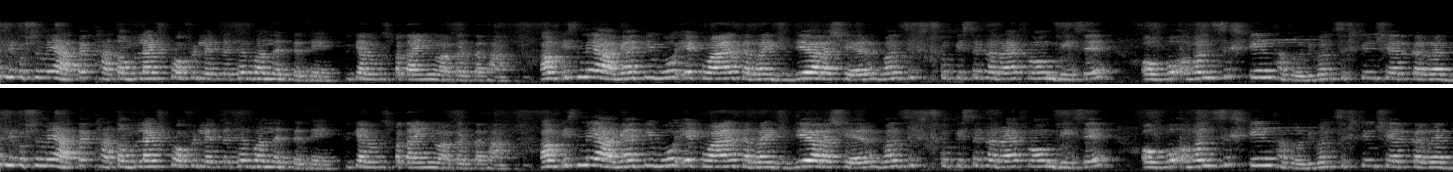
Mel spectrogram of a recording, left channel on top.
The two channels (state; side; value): normal; both; correlation 0.79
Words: क्वेश्चन में यहाँ तक था तो ब्लैक प्रॉफिट लेते थे, 1 लेते थे, क्योंकि हमें कुछ पता ही नहीं हुआ करता था। अब इसमें आ गया कि वो एक्वायर कर रहा है ये वाला शेयर 1/6 को किससे कर रहा है, फ्रॉम बी से, और वो 1/16 था, सॉरी 1/16 शेयर कर रहा है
